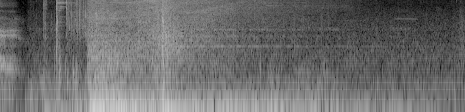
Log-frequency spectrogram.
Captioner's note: successful dice roll sound effect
